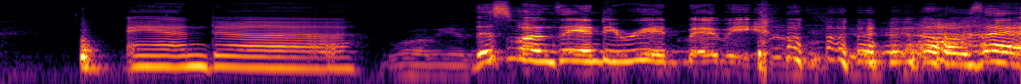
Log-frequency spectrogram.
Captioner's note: laughs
